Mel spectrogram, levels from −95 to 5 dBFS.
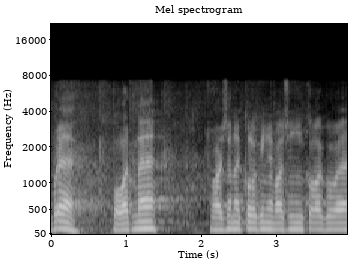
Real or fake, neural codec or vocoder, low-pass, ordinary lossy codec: fake; codec, 16 kHz, 4 kbps, X-Codec, HuBERT features, trained on general audio; 7.2 kHz; MP3, 96 kbps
